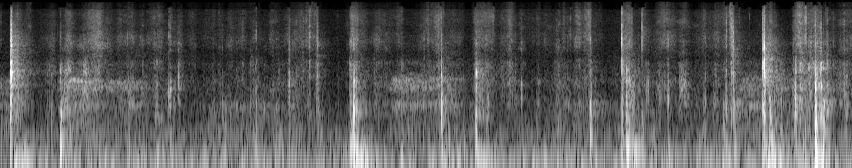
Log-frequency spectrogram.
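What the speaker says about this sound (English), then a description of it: "But I'm gonna shuffle a bit more." Tarot cards being shuffled by hand, a run of soft papery riffles and slaps with sharper card snaps scattered through, close and fairly quiet, with no talking.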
